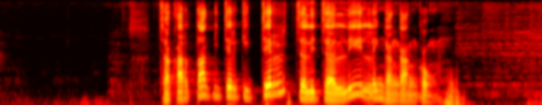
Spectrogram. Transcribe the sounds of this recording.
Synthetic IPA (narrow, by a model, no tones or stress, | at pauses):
d̥ʒ̥ä̤kart̪akit͡ʃɪrkit͡ʃɪrd̥ʒ̥a̤lid̥ʒ̥ä̤lilɪŋɡaŋkaŋkʊŋ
